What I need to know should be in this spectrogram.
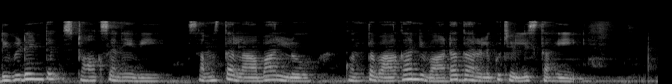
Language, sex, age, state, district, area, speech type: Telugu, female, 30-45, Andhra Pradesh, Krishna, urban, read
